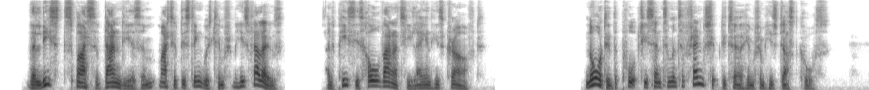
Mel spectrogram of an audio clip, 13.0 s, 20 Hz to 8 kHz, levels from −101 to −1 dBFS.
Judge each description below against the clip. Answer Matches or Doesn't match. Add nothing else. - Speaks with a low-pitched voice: Matches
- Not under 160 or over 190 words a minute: Doesn't match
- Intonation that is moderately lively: Doesn't match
